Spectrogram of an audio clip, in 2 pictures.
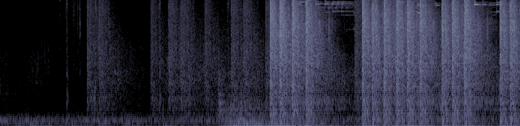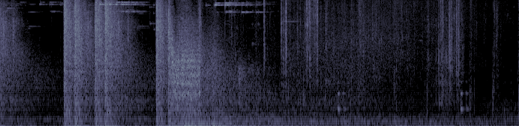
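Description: Survivalist rifle firing in Fallout New Vegas, bursts of sharp gunshots in rapid clusters with pauses between, loud and close, alongside faint footsteps and no talk.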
